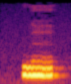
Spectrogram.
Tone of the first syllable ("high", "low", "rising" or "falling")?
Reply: high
